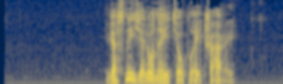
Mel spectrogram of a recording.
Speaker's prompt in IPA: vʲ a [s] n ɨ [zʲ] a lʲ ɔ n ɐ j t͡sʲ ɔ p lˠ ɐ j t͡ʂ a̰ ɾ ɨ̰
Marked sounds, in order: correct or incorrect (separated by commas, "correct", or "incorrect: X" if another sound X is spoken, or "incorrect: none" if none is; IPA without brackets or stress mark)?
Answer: correct, correct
